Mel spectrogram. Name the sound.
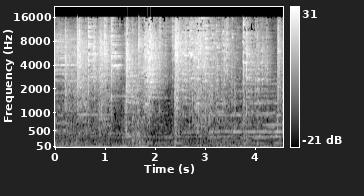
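window glass shattering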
